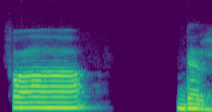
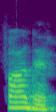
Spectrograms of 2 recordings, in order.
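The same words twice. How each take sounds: First: father drawn out very slowly, long first syllable, pause, then the second; split into syllables. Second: Said in the usual way. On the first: Shown as a demonstration. Teacher showing students where the word breaks, father said syllable by syllable. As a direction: break father into two separate, stretched syllables. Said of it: "ভেঙে যাচ্ছে". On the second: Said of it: "উচ্চারণ করতে যাব".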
